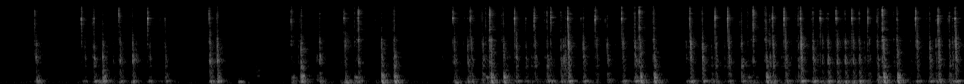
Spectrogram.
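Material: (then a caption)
Plastic. Fingertips type fast on the keycaps of a full-size pink plastic AUKEY mechanical keyboard with RGB backlight, clicky blue switches and a hollow case. Short bursts of sharp, bright clicks with a low hollow thud under each stroke come in broken runs, then settle into steadier continuous typing with one brief pause.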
